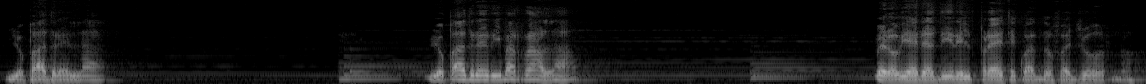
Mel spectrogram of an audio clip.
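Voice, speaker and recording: An actor playing an old, weary, obsessed whaling captain in a brooding, halting theatrical monologue that swings between murmurs and impassioned outcries. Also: male voice, mid-range voice, vocal fry, husky, lo-fi sound, full character voice. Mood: brooding, wistful.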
